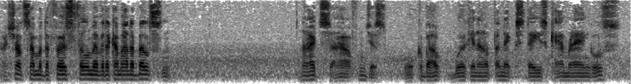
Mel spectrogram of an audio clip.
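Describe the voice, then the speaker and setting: A man's voice: sits low, steady tone, moderate pace, natural voice. An actor playing a world-weary, folksy veteran cameraman with a laconic manner, in a radio mystery drama. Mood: world-weary, reflective. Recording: noisy, with outdoor ambience behind.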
